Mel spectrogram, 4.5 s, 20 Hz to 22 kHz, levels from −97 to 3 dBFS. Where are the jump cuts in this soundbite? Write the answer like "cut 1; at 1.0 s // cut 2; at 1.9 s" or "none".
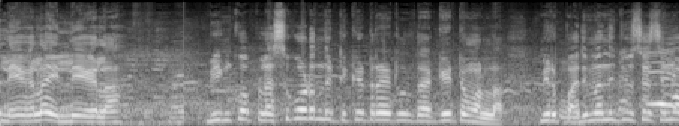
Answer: cut 1; at 1.2 s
